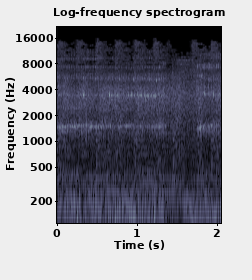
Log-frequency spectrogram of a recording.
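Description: Goregrind metal song with heavily distorted electric guitar, bass and fast drums. A high held tone sits above the band, drops out for a moment past the middle and comes back.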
